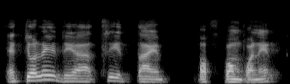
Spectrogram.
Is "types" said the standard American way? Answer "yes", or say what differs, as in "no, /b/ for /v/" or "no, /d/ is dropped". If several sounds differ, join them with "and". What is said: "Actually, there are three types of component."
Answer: no, /s/ is dropped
